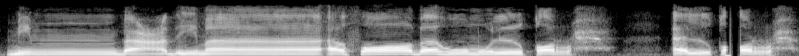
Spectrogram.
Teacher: فالراء حقها من البينية والحاء حقها من الرخاوة والهمس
